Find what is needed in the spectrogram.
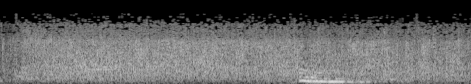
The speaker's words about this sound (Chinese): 鼓掌。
